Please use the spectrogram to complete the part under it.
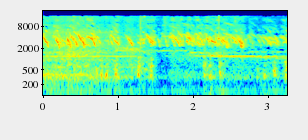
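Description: Russian crested hens cluck continuously at close range, a busy run of soft repeated clucks with small bursts over a low steady hum.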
